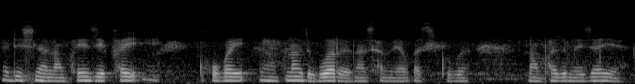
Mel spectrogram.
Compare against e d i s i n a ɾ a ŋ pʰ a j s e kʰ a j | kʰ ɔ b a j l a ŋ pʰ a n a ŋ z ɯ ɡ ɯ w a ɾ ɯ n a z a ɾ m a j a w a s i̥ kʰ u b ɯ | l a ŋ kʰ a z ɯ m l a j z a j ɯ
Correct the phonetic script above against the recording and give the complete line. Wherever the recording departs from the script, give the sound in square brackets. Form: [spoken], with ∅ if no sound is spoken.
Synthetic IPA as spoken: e d i s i n a [l] a ŋ pʰ a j [z] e kʰ a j | kʰ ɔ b a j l a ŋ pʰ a n a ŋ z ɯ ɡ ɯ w a ɾ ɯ n a [s] a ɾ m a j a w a s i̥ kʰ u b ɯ | l a ŋ [pʰ] a z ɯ m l a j z a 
